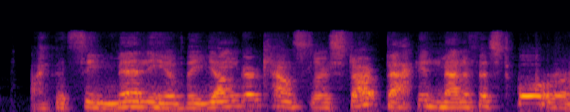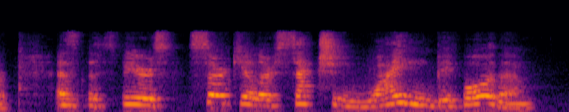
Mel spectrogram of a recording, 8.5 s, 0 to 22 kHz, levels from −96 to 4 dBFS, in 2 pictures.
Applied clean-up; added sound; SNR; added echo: neural mask model RNNoise.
